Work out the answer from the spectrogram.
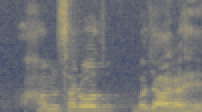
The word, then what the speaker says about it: सरोद: सरोद ये Persian word है, जैसे सितार भी पर्शियन वर्ड है। सहतार यानी तीन तार का बजा, और ये सरूद इसका उच्चारण है, सरूद डबल ओ के साथ, जिसका मतलब है नगमा, तरन्नुम, मौसिकी।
